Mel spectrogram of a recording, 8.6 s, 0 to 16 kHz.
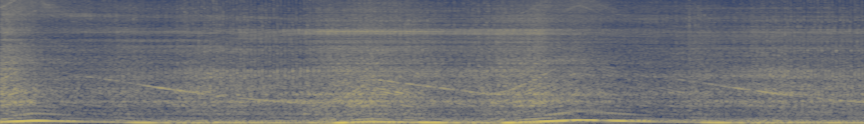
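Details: Opel Zafira 1.9 diesel revving up to about 4000 rpm and back: a thin whistle climbs and falls with the revs. Turbo whistle, cause not pinned down.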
